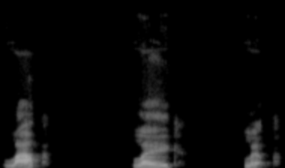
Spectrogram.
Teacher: We make that sound by our mouth being open, the tip of our tongues curled up behind our top teeth, and it's a voiced sound.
